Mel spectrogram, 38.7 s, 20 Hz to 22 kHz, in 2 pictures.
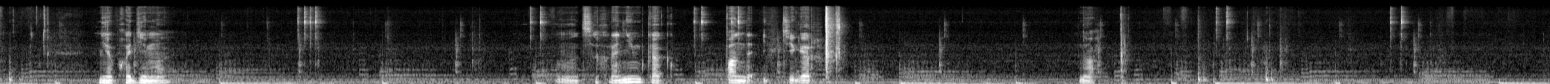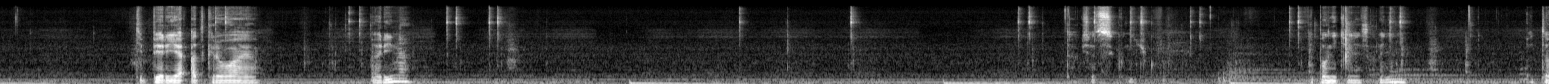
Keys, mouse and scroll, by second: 3.7 click, 6.6 click, 10.4 space, 14.0 2, 15.2 click, 22.0 click, 23.7 scroll down 1, 23.7 right click, 24.0 scroll up 1, 25.0 click, 28.6-32.1 drag, 32.9 click, 34.2 middle click, 35.5 click.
